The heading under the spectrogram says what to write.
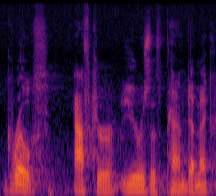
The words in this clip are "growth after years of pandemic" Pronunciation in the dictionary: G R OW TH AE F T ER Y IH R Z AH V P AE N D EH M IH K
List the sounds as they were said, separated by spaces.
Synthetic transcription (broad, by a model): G R OW TH AE F T ER Y IH R Z AH V P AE N D EH M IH K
